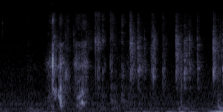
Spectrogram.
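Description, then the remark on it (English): Rapid clicky keystrokes on a mechanical keyboard as someone types a message into a chat, a quick irregular burst of sharp taps, with no voices. “I'll type sultry it sounds um, of the um, mechanical keyboard.”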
